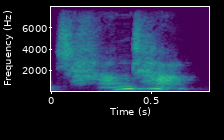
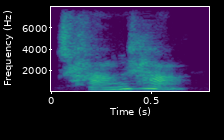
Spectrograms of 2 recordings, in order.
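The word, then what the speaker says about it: 尝尝: Yang huruf kedua biasanya orang baca dengan nada ringan, sehingga nggak terlalu kaku ya. Jadi, 请你尝尝.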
